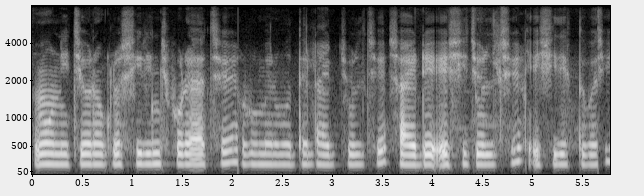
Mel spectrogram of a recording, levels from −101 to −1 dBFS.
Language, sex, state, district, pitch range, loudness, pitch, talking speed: Bengali, female, West Bengal, Jhargram, 180-190 Hz, -19 LUFS, 180 Hz, 175 wpm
